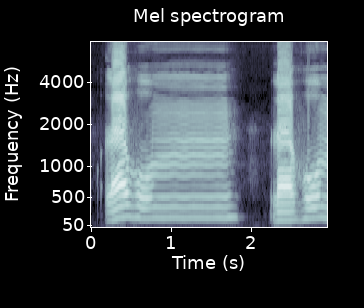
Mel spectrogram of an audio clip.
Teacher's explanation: ada dua mim yang saling berdekatan yang di mana makhrajnya sama sifatnya sama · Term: Idgham Mimi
